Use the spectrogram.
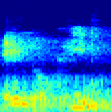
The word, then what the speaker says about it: Elohim: Eso significa Elohim o mejor dijéramos Elohim, porque la H se pronuncia como J.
